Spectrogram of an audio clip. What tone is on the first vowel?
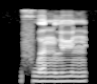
high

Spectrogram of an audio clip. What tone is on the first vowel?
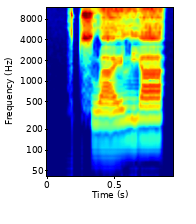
rising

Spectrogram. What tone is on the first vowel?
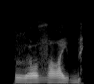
low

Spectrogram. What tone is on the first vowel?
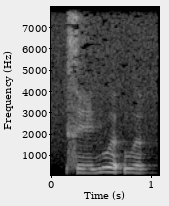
low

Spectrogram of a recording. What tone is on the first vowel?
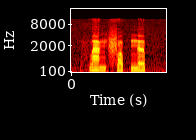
low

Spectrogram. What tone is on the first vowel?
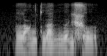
high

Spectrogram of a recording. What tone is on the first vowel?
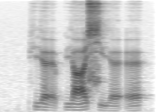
low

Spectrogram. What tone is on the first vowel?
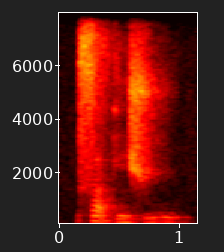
falling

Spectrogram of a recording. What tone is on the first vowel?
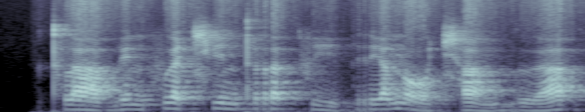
low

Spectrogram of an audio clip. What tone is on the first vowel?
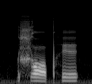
falling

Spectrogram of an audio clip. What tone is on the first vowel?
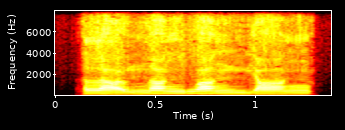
low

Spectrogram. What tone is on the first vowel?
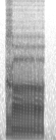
low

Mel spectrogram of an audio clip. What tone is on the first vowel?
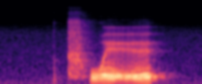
low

